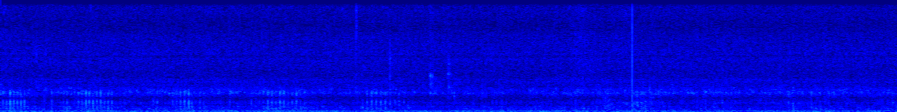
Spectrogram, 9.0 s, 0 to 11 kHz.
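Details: Nursing-time purr from a Maine Coon cat, kittens 43 days old: a dense, even low rumble pulses without pause, with a few small clicks and faint rustling on top.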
